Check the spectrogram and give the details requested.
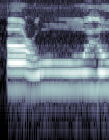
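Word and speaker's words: أعوذ: لفظ دیکھتے ہیں، قل اعوذ برب الفلق۔ یہاں پر قاف کو موٹا کریں، قل اعوذ، یہاں پر پڑھ دیا جاتا ہے اعوذ اعوذ اعوذ، تو عین کس نے پڑھنا ہے؟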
